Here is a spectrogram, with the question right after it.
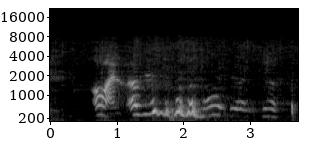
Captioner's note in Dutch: huilend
